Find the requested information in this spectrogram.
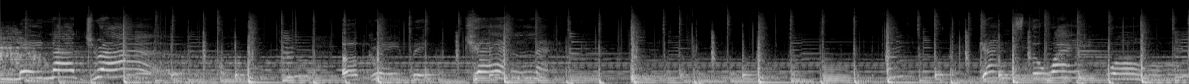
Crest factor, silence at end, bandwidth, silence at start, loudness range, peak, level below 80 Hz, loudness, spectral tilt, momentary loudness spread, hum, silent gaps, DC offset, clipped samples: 18 dB; 0 s; 13.5 kHz; 0 s; 3 LU; 0 dBFS; -30 dBFS; -19 LUFS; -7.5 dB/octave; 8 LU; none; none; under 0.1%; under 0.1%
